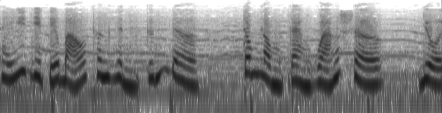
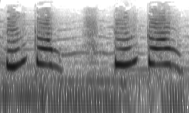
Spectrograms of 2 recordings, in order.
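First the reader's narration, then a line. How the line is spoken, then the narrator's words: Panicked cry. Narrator (Vietnamese): Song Nhi hoảng sợ hồn bất phụ thể, kêu lên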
